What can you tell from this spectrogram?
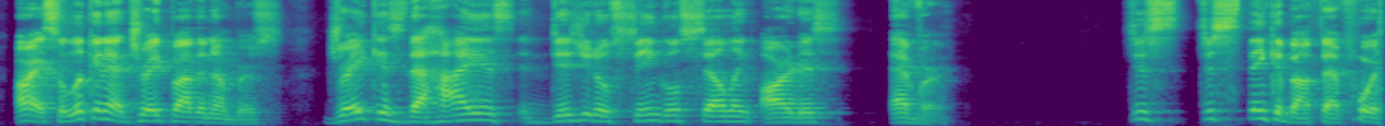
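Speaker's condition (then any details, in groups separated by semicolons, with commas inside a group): No condition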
